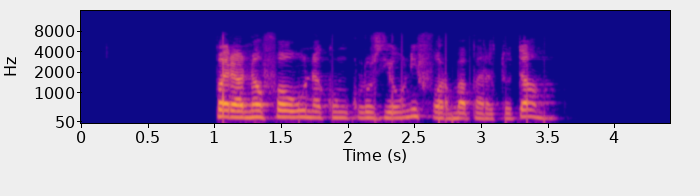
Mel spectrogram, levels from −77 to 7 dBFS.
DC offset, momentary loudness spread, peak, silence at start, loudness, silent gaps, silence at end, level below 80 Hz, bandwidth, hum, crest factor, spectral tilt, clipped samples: under 0.1%; 11 LU; -2 dBFS; 1 s; -20 LUFS; none; 0.85 s; -54 dBFS; 7.8 kHz; none; 20 dB; -6 dB/octave; under 0.1%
